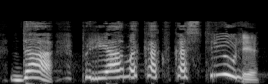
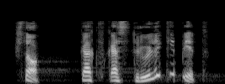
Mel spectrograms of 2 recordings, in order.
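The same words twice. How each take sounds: First: High, slow professor voice agreeing; excited agreement. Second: Higher, puzzled iron man; puzzled questioning. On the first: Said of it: "согласился географ". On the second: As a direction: ask back in disbelief. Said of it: "переспросил Самоделкин". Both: Acted.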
